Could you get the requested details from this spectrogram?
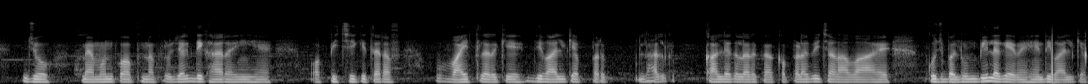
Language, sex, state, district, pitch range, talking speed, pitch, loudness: Hindi, male, Bihar, Gopalganj, 115-125 Hz, 195 wpm, 120 Hz, -23 LUFS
